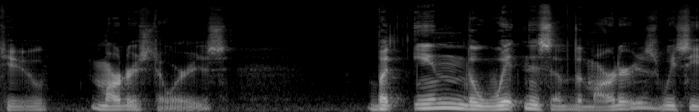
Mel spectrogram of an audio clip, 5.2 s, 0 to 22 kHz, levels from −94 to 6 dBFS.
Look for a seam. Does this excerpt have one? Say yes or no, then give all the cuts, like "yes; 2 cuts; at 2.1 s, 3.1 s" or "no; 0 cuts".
no; 0 cuts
